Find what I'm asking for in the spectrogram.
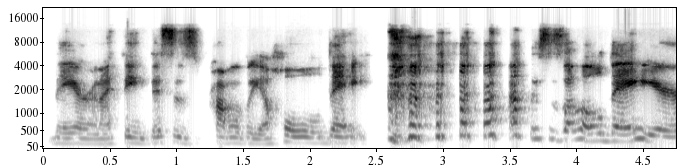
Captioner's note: laughs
